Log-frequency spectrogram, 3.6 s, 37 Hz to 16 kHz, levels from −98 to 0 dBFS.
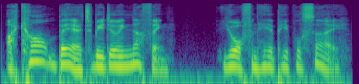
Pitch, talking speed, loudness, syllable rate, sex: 135 Hz, 200 wpm, -20 LUFS, 5.1 syllables/s, male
